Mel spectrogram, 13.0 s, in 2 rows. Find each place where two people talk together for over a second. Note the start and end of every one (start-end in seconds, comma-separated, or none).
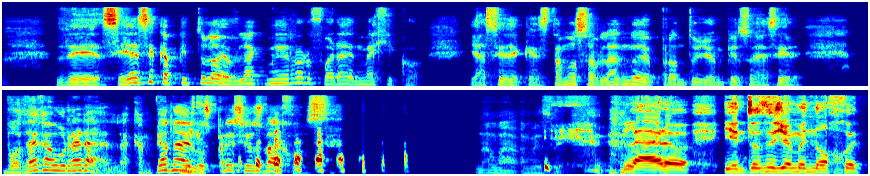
none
